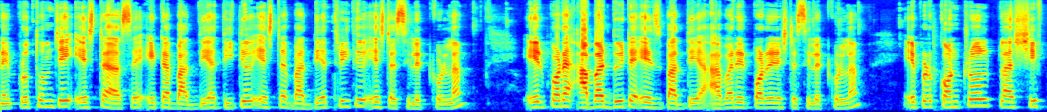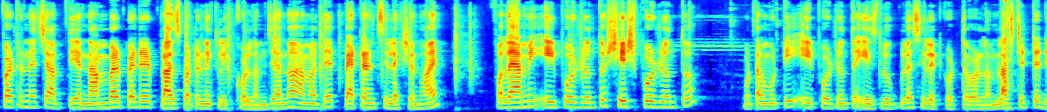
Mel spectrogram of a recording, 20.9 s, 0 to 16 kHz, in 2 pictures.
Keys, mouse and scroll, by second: 0.3 click, 2.1 click, 3.6 middle click, 4.2-4.7 scroll up 2, 4.7-7.3 shift+middle drag, 7.3 shift+click, 7.8-8.2 scroll down 1, 8.2-12.3 shift+middle drag, 12.3 ctrl+KP_Add, 12.7 ctrl+KP_Add, 13.7 ctrl+KP_Add, 15.0 KP_Add, 15.5 KP_Add, 17.4-18.4 middle drag, 18.4-19.3 scroll up 2, 19.3-20.6 scroll up 1, 20.6 shift+click.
